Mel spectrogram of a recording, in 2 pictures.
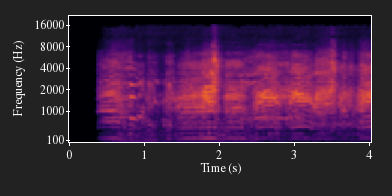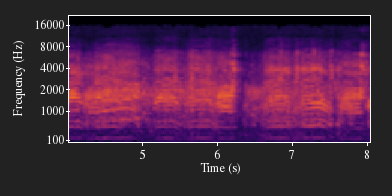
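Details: Mature and young African geese in a backyard on a Greek farm, a loud flock chorus of harsh, overlapping honks running almost continuously for eight seconds, with barely a pause.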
